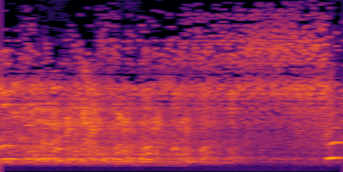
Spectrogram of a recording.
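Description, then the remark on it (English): A person imitates a bird with a close, steady warbling, gobble-like vocal call lasting a few seconds, then finishes with a short rising chirp. “So I do the same thing with the birds. But you talk to the birds? Tweet, tweet, tweet, tweet.”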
